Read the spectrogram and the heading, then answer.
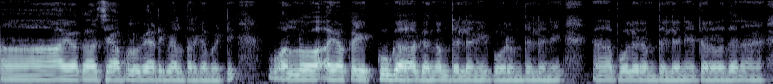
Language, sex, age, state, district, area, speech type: Telugu, male, 45-60, Andhra Pradesh, Kakinada, urban, spontaneous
